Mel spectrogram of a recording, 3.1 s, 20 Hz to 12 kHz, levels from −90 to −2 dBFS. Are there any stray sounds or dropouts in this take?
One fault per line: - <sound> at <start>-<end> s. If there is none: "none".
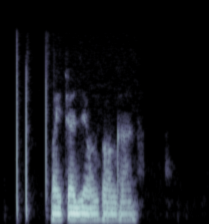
none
